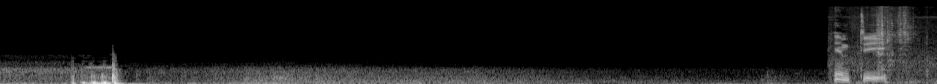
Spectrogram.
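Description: A loud explosion booms outdoors and rumbles away.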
